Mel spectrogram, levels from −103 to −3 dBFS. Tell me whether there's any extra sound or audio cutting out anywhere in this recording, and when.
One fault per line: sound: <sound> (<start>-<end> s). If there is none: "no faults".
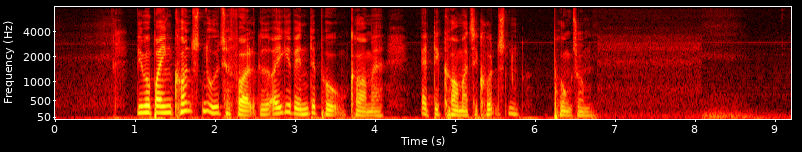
no faults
